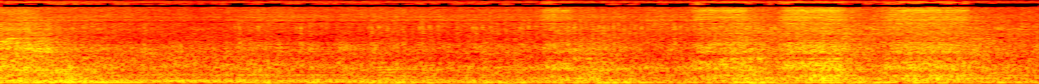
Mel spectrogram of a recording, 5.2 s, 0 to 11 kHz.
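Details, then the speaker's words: 1939 Dodge D11 sedan six-cylinder, unrun about 20 years, fires up after float bowl filled via carburetor vent; uneven but steady beat settling into normal running, smokes a little as expected after long storage. "uh so it cranks right up now we'll fire it back up here so"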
